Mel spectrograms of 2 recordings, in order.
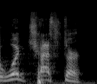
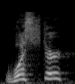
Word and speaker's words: Worcester: But now it's like walking around, a tourist comes up, "Hey, how do I get to Woodchester?" I said, "You mean Worcester, you idiot?"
